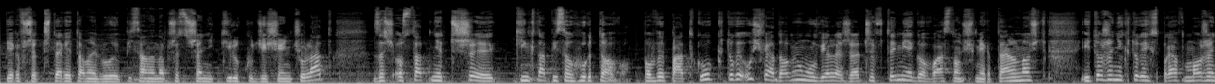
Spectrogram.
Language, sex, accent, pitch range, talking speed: Polish, male, native, 135-175 Hz, 165 wpm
